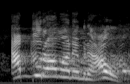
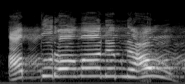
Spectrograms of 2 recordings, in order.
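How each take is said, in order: First: Said in the usual way. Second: "Abdur Rahman ibn আউফ" said slowly, louder and higher, each word weighted; slow emphatic name. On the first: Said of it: "কি নাম বললাম?". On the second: Shown as a demonstration. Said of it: "একটু বলেন।". ("আব্দুর রহমান ইবনে আউফ" ধীরে, জোরে, প্রতিটি শব্দে জোর দিয়ে)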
